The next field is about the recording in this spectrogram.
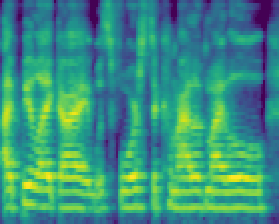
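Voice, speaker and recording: A woman's voice: lowish voice, monotone, normal speed, pushed and bright. A woman in her forties from Guyana, a nurse practitioner telling her story as an interview guest, with many fillers and easy laughs. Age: 40s. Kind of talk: interview conversation.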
